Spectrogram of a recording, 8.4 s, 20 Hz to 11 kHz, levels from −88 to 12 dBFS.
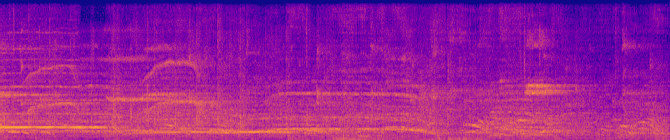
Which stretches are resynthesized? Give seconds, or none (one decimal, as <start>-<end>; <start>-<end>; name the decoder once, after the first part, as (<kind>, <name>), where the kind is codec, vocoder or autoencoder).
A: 1.0-8.4 (vocoder, Vocos)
